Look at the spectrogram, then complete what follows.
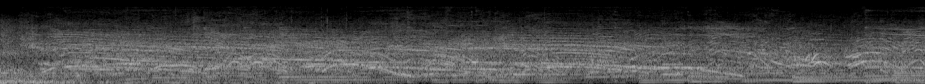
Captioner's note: woosh; cheering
